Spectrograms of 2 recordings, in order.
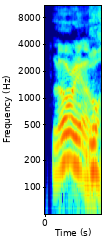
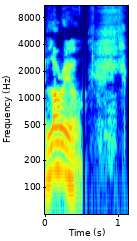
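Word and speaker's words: L'Oréal: I think it's L'Oreal, one of the perfume companies in France, where they had the French L'Oreal. No, we have to pronounce it British way. L'Oreal, and exactly.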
